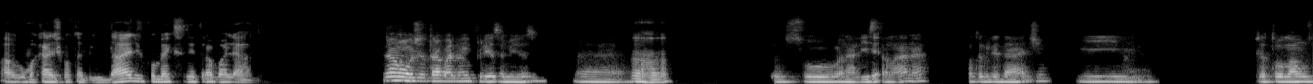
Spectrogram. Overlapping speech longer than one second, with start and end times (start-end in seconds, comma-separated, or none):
none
